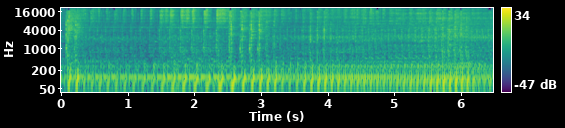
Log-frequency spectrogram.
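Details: Kubota small diesel that vibrated, after reassembly and valve adjustment: even, fast thumping that climbs smoothly when revved, with clearly less shaking than before.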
